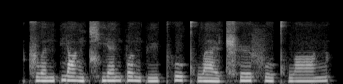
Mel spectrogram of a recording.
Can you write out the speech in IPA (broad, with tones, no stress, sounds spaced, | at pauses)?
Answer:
ʈ͡ʂ w ə˧˥ n p j ɑ˥˩ ŋ t͡ɕʰ j ɛ˥ n p ɤ˥˩ ŋ p y˧˥ pʰ u˥˩ kʰ w a˨˩ ɪ̯ ʈ͡ʂʰ ɻ̩˥ f u˨˩ kʰ w ɑ˧˥ ŋ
